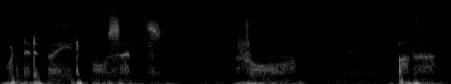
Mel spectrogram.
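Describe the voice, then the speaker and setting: A man hosting an ASMR recap in a breathy whisper, musing casually and giving his own opinions as he goes. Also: takes it slowly, sharp tone. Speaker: ASMR video host.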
